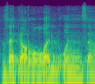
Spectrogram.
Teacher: Kemudian zal ya, jadi bukan dal, za ujung lidah ke gigi seri atas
